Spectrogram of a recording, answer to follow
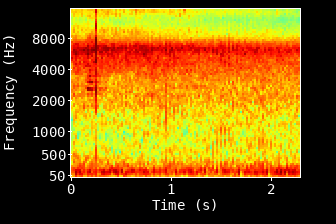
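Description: A small engine running steadily at idle, a low even drone, with a single short click just after the start.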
